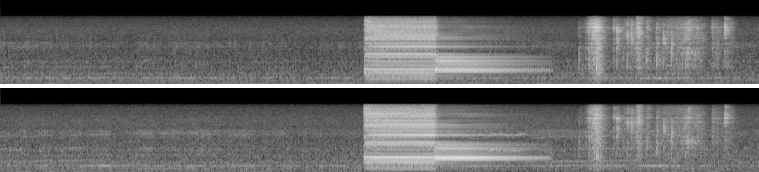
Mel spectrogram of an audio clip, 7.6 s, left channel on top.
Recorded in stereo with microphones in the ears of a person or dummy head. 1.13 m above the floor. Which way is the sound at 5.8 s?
15° left (ahead or behind).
